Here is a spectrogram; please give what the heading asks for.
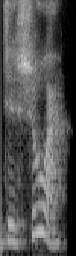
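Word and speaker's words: ישוע: el nombre del mesías es yeshua con acento en la u que significa el salvará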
